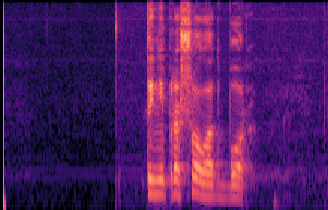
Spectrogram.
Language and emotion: Russian, angry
